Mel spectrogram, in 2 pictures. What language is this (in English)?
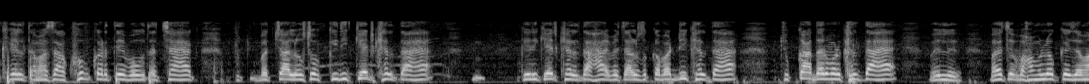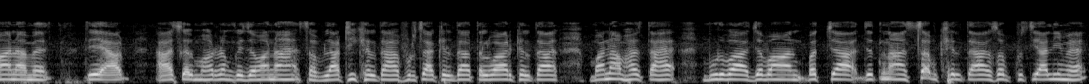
Urdu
